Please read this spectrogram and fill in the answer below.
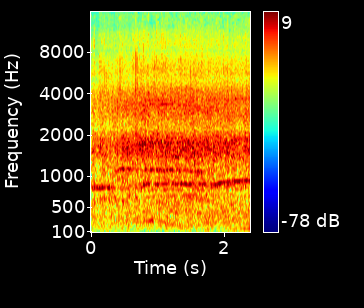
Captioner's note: applause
